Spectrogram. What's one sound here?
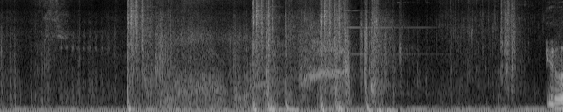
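A rifle fires several loud shots in quick succession.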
